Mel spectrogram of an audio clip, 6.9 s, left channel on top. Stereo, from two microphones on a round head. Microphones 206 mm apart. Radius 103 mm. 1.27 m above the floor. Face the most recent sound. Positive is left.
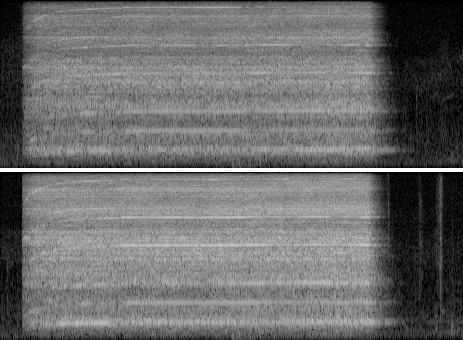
turn(degrees=-60)  # may be behind; listen again after turning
